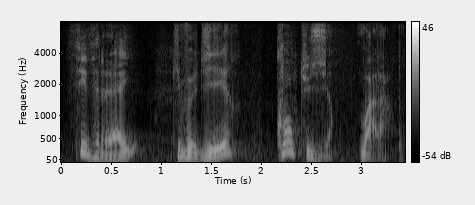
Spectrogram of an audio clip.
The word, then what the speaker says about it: Tiderray: Eh ben voilà, vous l'avez très bien prononcé. Tidrei.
